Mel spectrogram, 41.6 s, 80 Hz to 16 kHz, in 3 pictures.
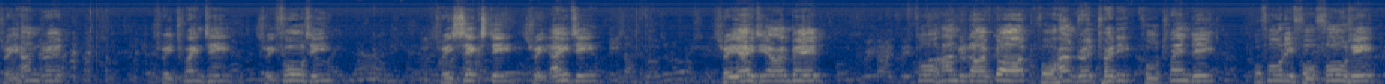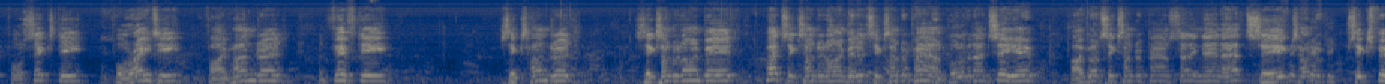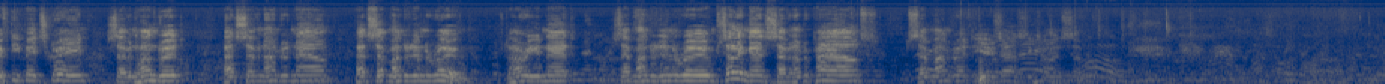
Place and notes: {"title": "Jacksons of Reading, Reading, UK - The sale of the \"Cruella\" mannequin", "date": "2014-01-04 11:00:00", "description": "This is the sound of one of the more popular items - a scary looking mannequin known locally as \"Cruella\" in the great Jacksons auction. Sorry for the slight buzzing in the sound, I think it was either a slightly loose connection with my recorder, or the sound of an electric light flickering overhead.", "latitude": "51.46", "longitude": "-0.97", "altitude": "45", "timezone": "Europe/London"}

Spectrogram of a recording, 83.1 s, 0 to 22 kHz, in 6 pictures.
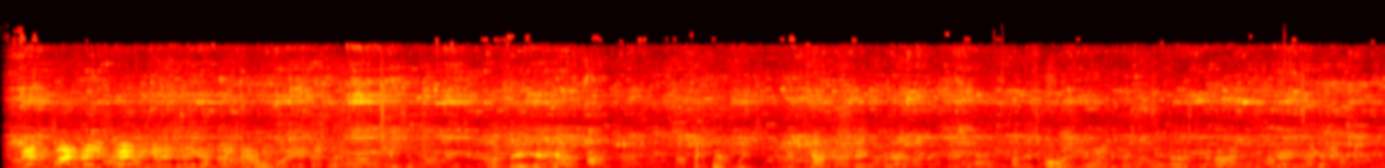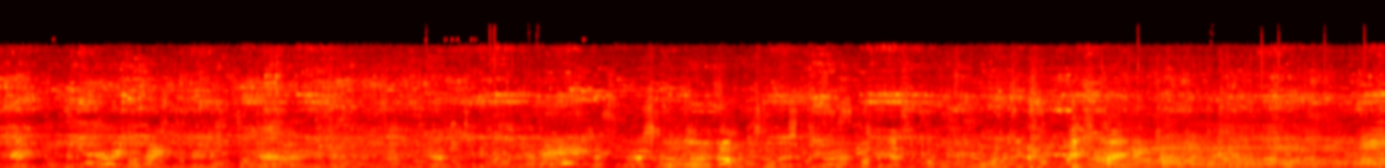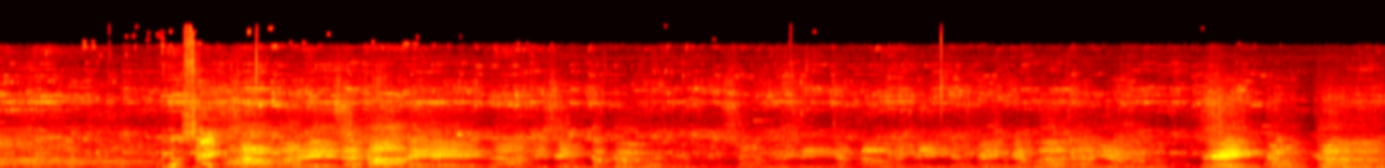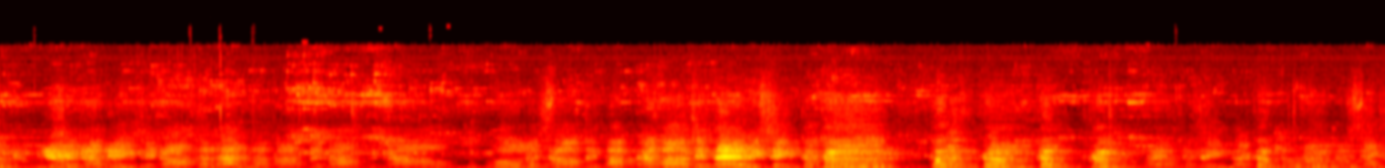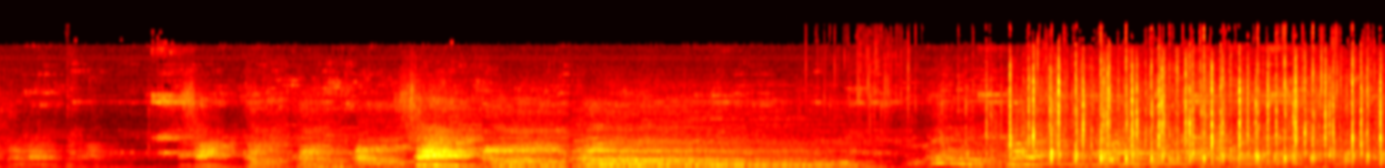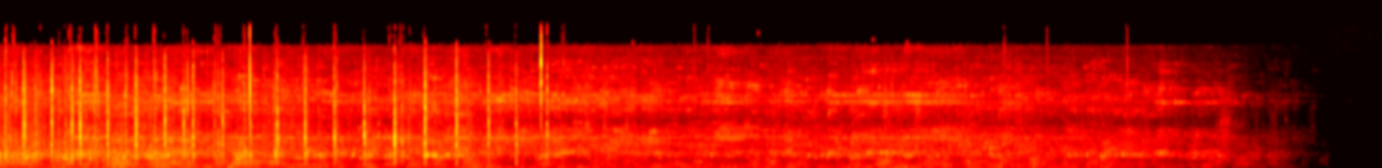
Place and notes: {"title": "Goring Heath Almshouses, Reading, UK - Reading Carol, sung by the Kennet Morris Men", "date": "2017-05-01 10:50:00", "description": "This is the sound of the Kennet Morris Men singing what is known as the \"Reading Carol\" AKA sumer is icumen in. The piece is a canon for several voices that dates from the mid-thirteenth century and survives in a manuscript from Reading Abbey. It celebrates the incoming summer. It celebrates the sounds of summer and singing it on the 1st of May has become something of a tradition amongst this Morris Side. Recorded with sound professional binaural microphones and my trust Edirol R-09.", "latitude": "51.51", "longitude": "-1.05", "altitude": "123", "timezone": "Europe/London"}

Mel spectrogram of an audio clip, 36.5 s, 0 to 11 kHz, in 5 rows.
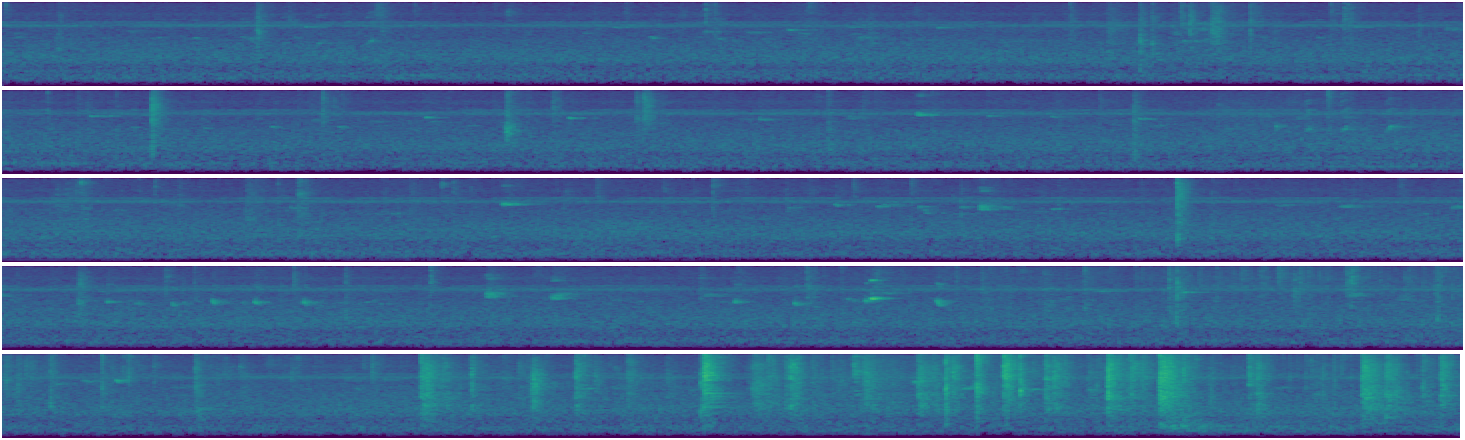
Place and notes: {"title": "Blackland, Austin, TX, USA - 4 AM Drizzle", "date": "2016-03-30 04:00:00", "description": "Recorded with a pair of DPA 4060s and a Marantz PMD 661.", "latitude": "30.28", "longitude": "-97.72", "altitude": "188", "timezone": "America/Chicago"}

